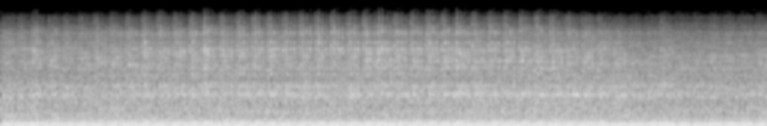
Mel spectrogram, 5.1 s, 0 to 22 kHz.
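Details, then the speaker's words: 1952 Harry Ferguson TO20 tractor, run rough since running out of fuel, suspected junk in the Marvel Schebler TSX carburetor. Low, heavy, uneven idle stumbling about two pulses a second; rough running. "it's not happy we're going to pop the marble carburetor off and go through it quick"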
